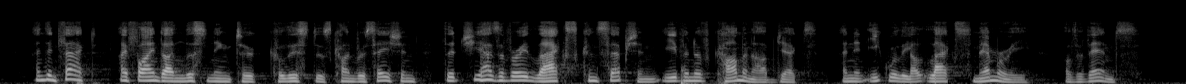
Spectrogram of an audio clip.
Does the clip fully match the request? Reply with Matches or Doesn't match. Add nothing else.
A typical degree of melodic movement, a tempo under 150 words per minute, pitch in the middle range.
Matches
